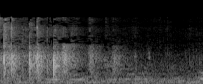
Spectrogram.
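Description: Scattered applause from a small audience, fading out about a second in.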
